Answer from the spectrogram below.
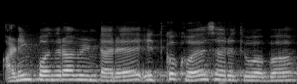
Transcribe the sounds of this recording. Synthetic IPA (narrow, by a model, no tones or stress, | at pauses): a̰ɽ̃iŋɡpənd̪ɾamiɳʈaɾeit̪kokʰəjasaɾet̪uaba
